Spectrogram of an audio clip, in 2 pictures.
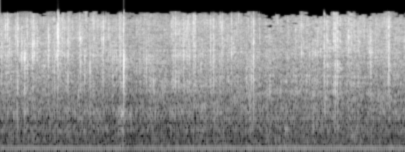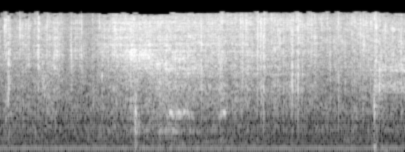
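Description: Chicken burger patties frying in avocado oil in a nonstick pan: a steady sizzle with fine crackles of spitting oil, a little stronger about two-thirds of the way through, and a couple of light clicks.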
